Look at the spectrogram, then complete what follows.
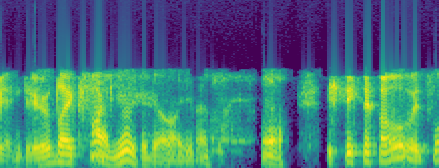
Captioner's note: on phone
